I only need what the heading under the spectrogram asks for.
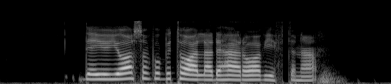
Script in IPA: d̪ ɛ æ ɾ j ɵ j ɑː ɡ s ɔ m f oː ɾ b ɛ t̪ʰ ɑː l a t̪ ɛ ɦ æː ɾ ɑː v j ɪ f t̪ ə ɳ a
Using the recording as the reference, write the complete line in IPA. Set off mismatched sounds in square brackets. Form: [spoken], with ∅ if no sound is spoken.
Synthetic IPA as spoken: d̪ ɛ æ ɾ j ɵ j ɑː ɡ s ɔ m f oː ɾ b ɛ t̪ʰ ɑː l a [d̪] ɛ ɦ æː ɾ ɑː v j ɪ f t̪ ə ɳ a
